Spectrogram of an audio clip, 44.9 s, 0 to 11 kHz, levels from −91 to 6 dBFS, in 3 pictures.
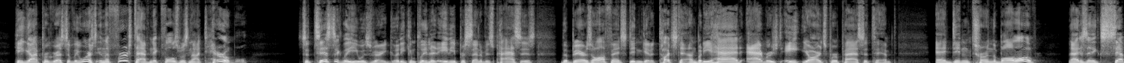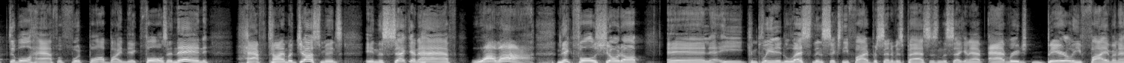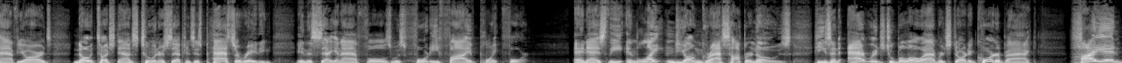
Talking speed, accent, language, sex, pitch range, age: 160 wpm, American, English, male, 155-220 Hz, 40-59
